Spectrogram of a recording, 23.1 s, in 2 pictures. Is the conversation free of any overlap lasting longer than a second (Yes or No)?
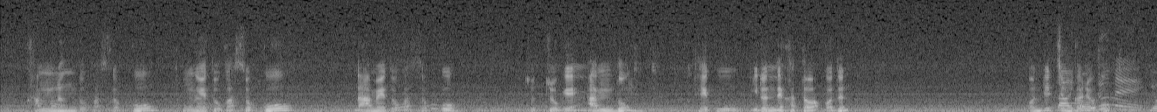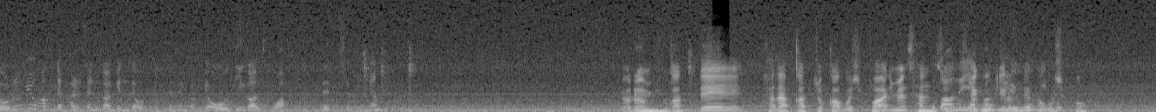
No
